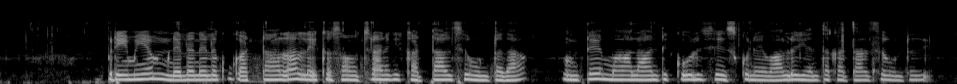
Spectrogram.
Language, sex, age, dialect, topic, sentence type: Telugu, male, 25-30, Telangana, banking, question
